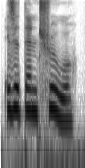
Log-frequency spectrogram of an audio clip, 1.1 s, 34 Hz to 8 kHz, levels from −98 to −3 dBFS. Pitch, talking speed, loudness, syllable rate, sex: 205 Hz, 210 wpm, -15 LUFS, 4.4 syllables/s, female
